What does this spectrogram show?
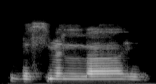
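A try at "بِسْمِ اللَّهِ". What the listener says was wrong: মাশাআল্লাহ।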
